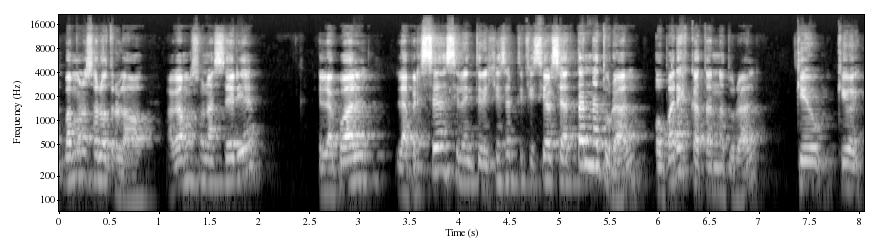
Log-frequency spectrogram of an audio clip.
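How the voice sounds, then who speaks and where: A man giving conversational interview answers, explaining things in a hesitant way as he searches for words. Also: on the high side. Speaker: media executive, interview guest. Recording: roomy, echoey sound.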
